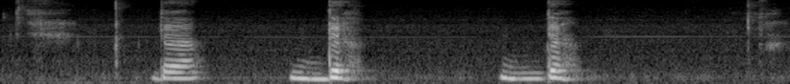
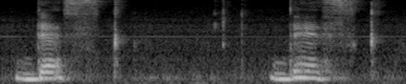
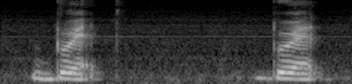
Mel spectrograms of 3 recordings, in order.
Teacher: the tip of your tongue will also be touching your alveolar ridge, so it is called an alveolar consonant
